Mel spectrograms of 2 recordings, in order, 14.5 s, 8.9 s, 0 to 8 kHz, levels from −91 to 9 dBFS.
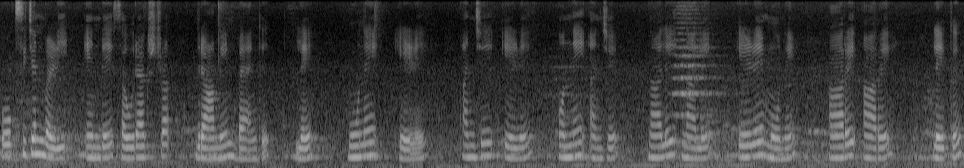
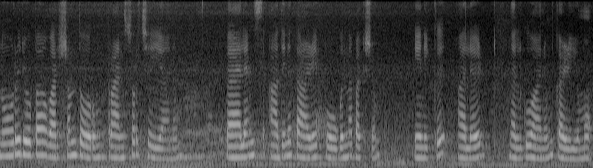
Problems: background sounds at intervals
